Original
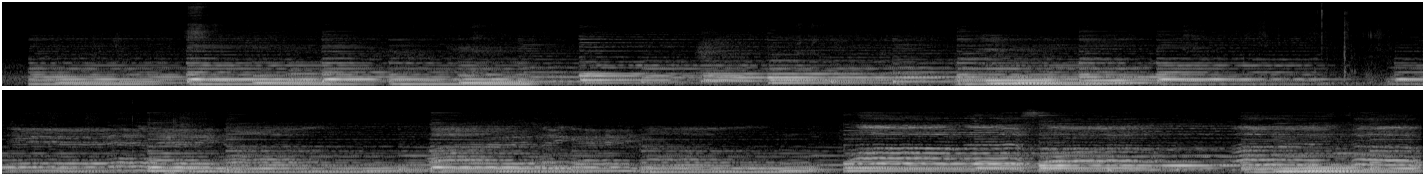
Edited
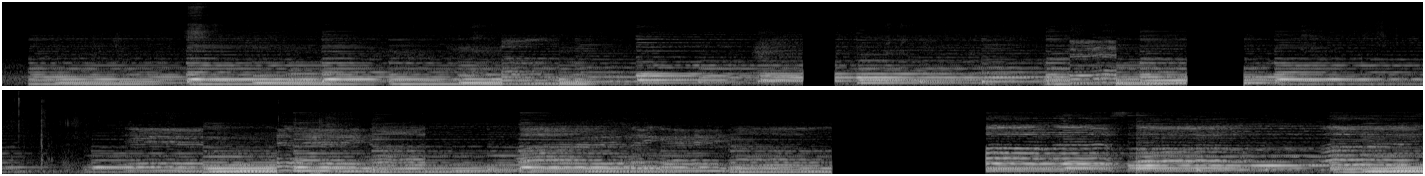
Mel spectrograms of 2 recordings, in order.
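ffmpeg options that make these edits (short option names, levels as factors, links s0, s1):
-filter_complex "[0:a]asplit=13[s0][s1][s2][s3][s4][s5][s6][s7][s8][s9][s10][s11][s12];[s0]atrim=end=5.002[s13];[s1]atrim=start=16.978:end=17.552[s14];[s2]atrim=start=4.998:end=7.44,asetpts=PTS-STARTPTS,afade=t=out:st=2.438:d=0.004:c=hsin,apad=pad_dur=0.32[s15];[s3]atrim=start=7.44:end=9.792,asetpts=PTS-STARTPTS,afade=t=in:d=0.004:c=hsin[s16];[s4]atrim=start=15.038:end=15.502[s17];[s5]atrim=start=10.528:end=11.24,asetpts=PTS-STARTPTS,afade=t=out:st=0.708:d=0.004:c=hsin,apad=pad_dur=0.57[s18];[s6]atrim=start=11.24:end=15.042,asetpts=PTS-STARTPTS,afade=t=in:d=0.004:c=hsin[s19];[s7]atrim=start=9.788:end=10.532[s20];[s8]atrim=start=15.498:end=16.982[s21];[s9]atrim=start=17.548:end=21.62,asetpts=PTS-STARTPTS,afade=t=out:st=4.068:d=0.004:c=hsin[s22];[s10]atrim=start=21.62:end=23.16,asetpts=PTS-STARTPTS,volume=0[s23];[s11]atrim=start=23.16:end=24.66,asetpts=PTS-STARTPTS,afade=t=in:d=0.004:c=hsin,afade=t=out:st=0.86:d=0.64:silence=0.334965[s24];[s12]atrim=start=24.66,asetpts=PTS-STARTPTS,afade=t=in:d=0.004:c=hsin:silence=0.334965[s25];[s13][s14]acrossfade=d=0.004:c1=hsin:c2=hsin[s26];[s15][s16]concat=n=2:v=0:a=1[s27];[s26][s27]acrossfade=d=0.004:c1=hsin:c2=hsin[s28];[s28][s17]acrossfade=d=0.004:c1=hsin:c2=hsin[s29];[s18][s19]concat=n=2:v=0:a=1[s30];[s29][s30]acrossfade=d=0.004:c1=hsin:c2=hsin[s31];[s31][s20]acrossfade=d=0.004:c1=hsin:c2=hsin[s32];[s32][s21]acrossfade=d=0.004:c1=hsin:c2=hsin[s33];[s22][s23][s24][s25]concat=n=4:v=0:a=1[s34];[s33][s34]acrossfade=d=0.004:c1=hsin:c2=hsin"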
